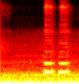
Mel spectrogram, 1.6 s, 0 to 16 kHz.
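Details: Classic Jaguar XJS straight-six (3.6 or 4.0) auction car, testing electrics; two short clear horn toots over a low engine idle; horn strong and works properly, though indicators have a bad connection.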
